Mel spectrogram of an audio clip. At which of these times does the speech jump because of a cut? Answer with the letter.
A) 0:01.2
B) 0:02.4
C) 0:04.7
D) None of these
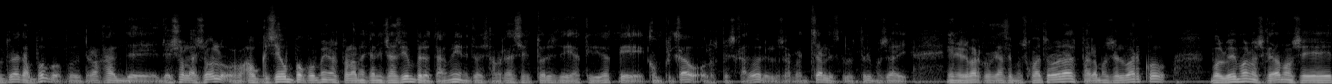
D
